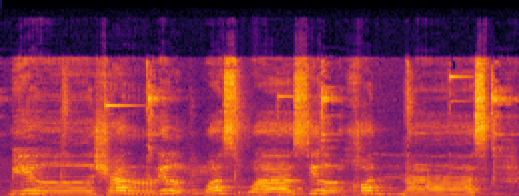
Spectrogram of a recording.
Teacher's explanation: yaitu dengan cara mengeluarkan suara nun sukun atau mematikan dan tanwin dari dalam rongga hidung sampai dengan terlihat samar sesudah itu berdengung 1-1 setengah Alif atau kurang lebih 2-3 harokat kemudian baru masuk untuk membaca huruf sesudah nun mati atau sesudah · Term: ikhfa Haqiqi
